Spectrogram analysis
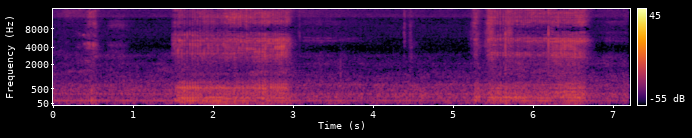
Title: frenchie snoring. #frenchiebulldog #puppy #dog #frenchbully #cutepuppy #bulldog #pet #frenchielife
